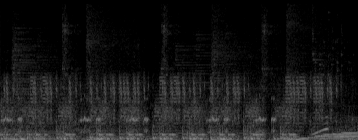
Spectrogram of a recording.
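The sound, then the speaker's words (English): A frog in the video game Pikmin croaks in a steady, repeating rhythm, about two croaks per second, loud over a busy background, with a brief rising electronic tone near the end. “I see another frog. I'm gonna let it come toward us.”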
